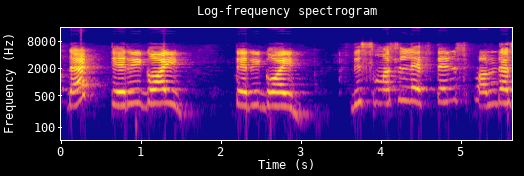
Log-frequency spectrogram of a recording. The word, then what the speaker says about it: pterygoid: Pterygoid. What is the name of the muscle? Pterygoid. P is silent. We should pronounce that pterygoid. Pterygoid.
